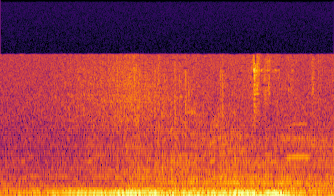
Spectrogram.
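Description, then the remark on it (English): A red car's engine idles with a steady, low rumble, fairly loud, easing off slightly near the end as the engine is turned off; no one speaks. “Why did you turn the engine off?”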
